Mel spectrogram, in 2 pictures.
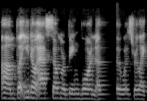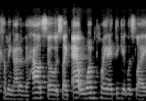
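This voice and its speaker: A woman with an American accent talks at a fairly low pitch and a fairly quick pace. Her intonation is monotone and flat, with hardly any pauses. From US South, Alabama. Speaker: doctoral student. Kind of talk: interview. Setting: video call. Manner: cheerful, smiling.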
